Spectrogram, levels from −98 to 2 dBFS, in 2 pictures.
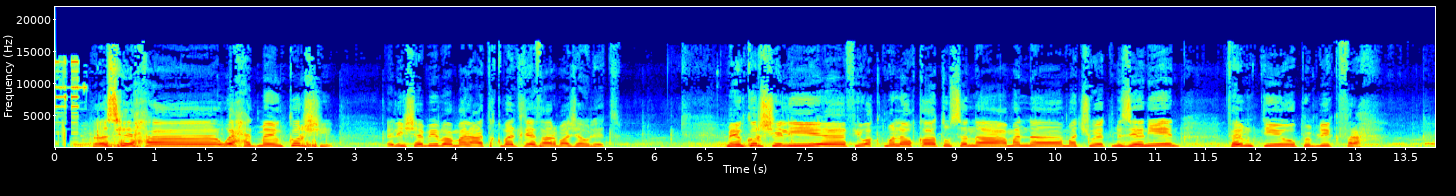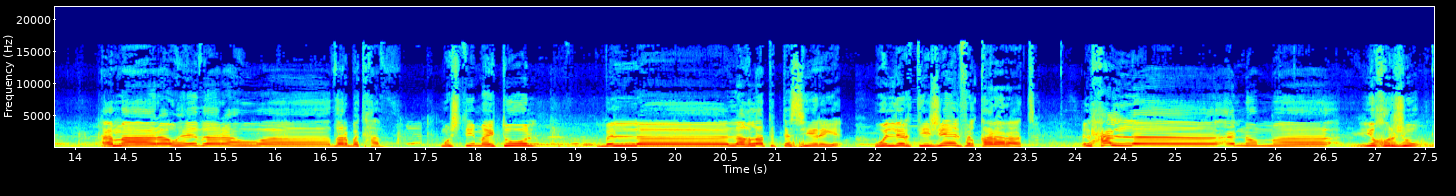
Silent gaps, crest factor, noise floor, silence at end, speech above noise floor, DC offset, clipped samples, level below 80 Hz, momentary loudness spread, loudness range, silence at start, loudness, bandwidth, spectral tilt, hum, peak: none; 12 dB; -38 dBFS; 0 s; 23 dB; under 0.1%; under 0.1%; -54 dBFS; 14 LU; 3 LU; 0 s; -15 LUFS; 16.5 kHz; -4 dB/octave; none; -4 dBFS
